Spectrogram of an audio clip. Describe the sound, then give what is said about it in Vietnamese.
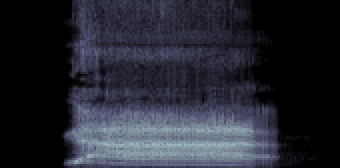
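Loud, anguished scream of a giant wolf beast: one sustained, harmonically rich cry lasting about a second and a half, steady in pitch and heard alone. “Tiếng hét lớn của con thiên lang đầy đau thương bi thảm”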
